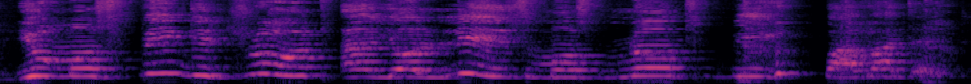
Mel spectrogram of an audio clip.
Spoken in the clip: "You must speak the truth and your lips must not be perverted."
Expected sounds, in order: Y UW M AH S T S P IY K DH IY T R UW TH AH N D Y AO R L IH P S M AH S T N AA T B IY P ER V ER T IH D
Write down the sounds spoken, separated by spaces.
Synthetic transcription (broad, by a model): Y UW M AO S T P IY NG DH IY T R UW T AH N Y AO L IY S M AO S T N AA T B IY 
